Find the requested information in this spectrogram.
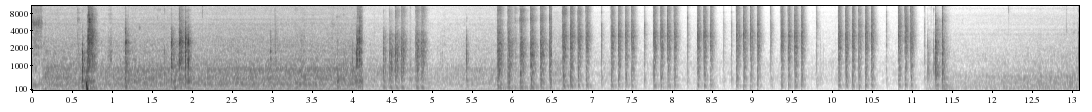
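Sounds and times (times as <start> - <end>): faint steady hum: 11.2 - 13.0.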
